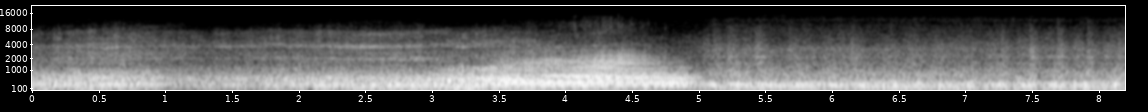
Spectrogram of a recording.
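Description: NASCAR Cup Series stock cars' V8 engines at racing speed. One car's engine note rises as it comes closer and is loudest about four to five seconds in, then cuts off suddenly, leaving a steadier, lower engine drone.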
